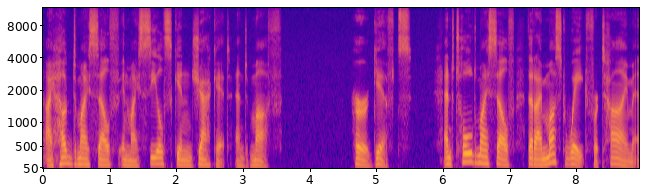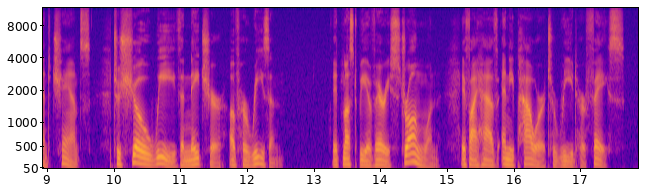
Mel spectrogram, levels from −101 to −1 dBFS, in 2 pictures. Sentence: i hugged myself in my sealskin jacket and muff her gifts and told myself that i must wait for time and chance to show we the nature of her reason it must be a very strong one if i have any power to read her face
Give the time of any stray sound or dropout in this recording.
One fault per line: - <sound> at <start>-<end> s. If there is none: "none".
none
